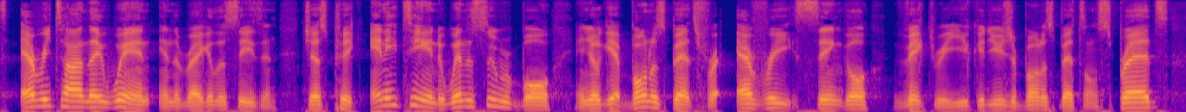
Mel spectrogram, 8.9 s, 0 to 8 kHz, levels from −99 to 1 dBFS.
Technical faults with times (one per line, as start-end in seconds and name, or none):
none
